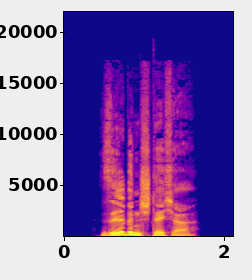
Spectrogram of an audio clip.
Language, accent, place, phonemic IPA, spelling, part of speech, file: German, Germany, Berlin, /ˈzɪlbn̩ˌʃtɛçɐ/, Silbenstecher, noun, De-Silbenstecher.ogg
- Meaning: 1. writer 2. quibbler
